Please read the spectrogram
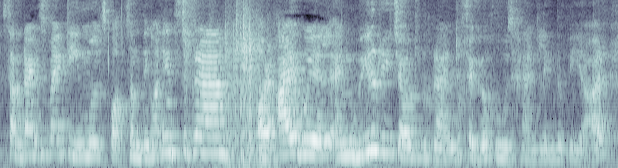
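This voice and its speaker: A woman in her thirties with an Indian English accent vlogs from a room at home, chatting candidly to camera, occasionally swearing and mixing in Hindi. Her voice is on the high side, brisk and fairly bright, in an echoey room with a little hiss or hum.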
